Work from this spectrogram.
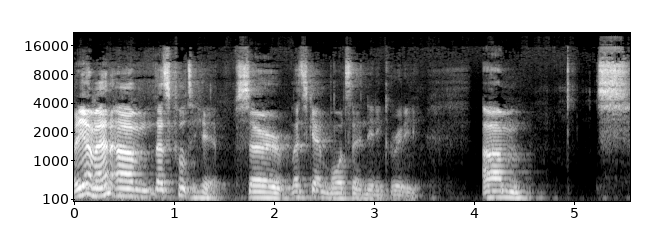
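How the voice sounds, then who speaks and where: Bright and sharp in tone, a man speaks at a moderate pace with a fairly high pitch and lively intonation. His loudness swings widely, and his pauses are long and frequent. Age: 20s. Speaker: podcast host. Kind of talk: casual interview. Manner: casual.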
